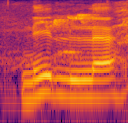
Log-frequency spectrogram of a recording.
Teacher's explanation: Nillah lafzul jalalah didahului kasrah, dibaca tarqiq, tarqiq tipis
